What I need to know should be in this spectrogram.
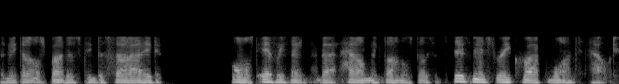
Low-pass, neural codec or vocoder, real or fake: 3.6 kHz; codec, 16 kHz, 1 kbps, FreqCodec, smaller model; fake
